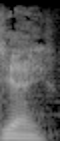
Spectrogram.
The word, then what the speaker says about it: Ye: up because of those Yeezy shoes when Kanye West or Ye or Yee? How do you say it? That was yay.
